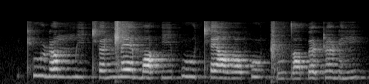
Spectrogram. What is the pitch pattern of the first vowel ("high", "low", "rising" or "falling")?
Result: falling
